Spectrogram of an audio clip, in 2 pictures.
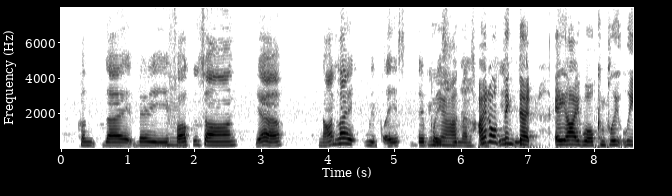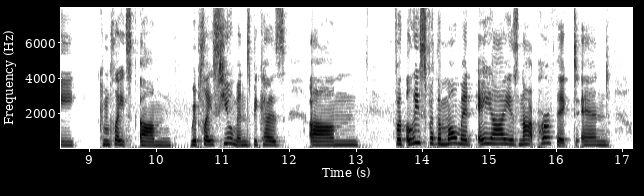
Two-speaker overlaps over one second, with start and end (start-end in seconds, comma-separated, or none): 5.6-6.9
